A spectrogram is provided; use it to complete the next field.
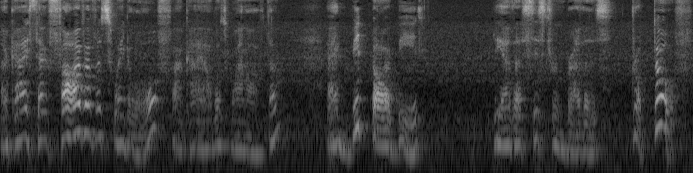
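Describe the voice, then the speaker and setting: A woman talks at a fairly slow pace. Room echo can be heard. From rural Victoria, Australia. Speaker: retired music teacher. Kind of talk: interview storytelling. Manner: halting, filler-heavy.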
